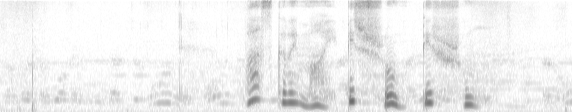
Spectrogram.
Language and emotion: Russian, positive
